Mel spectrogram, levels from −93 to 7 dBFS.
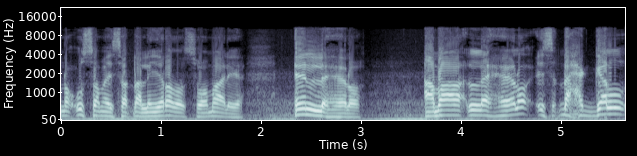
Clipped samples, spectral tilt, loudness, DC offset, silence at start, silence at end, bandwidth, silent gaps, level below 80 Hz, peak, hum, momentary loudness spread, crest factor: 3%; -5.5 dB/octave; -9 LUFS; under 0.1%; 0 s; 0 s; 11 kHz; none; -26 dBFS; 0 dBFS; none; 9 LU; 10 dB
